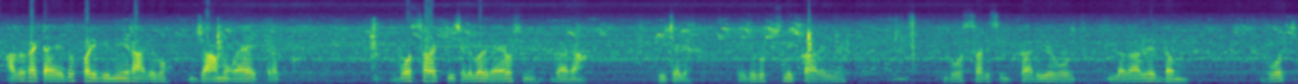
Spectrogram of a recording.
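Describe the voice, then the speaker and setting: On a muddy dirt road, a young man vlogs in a mid-range, level voice at normal speed, leaving long pauses in his rambling, repetitive narration full of "ye dekho" and "bhai." His phone camera picks up dull lo-fi sound and heavy outdoor noise.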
